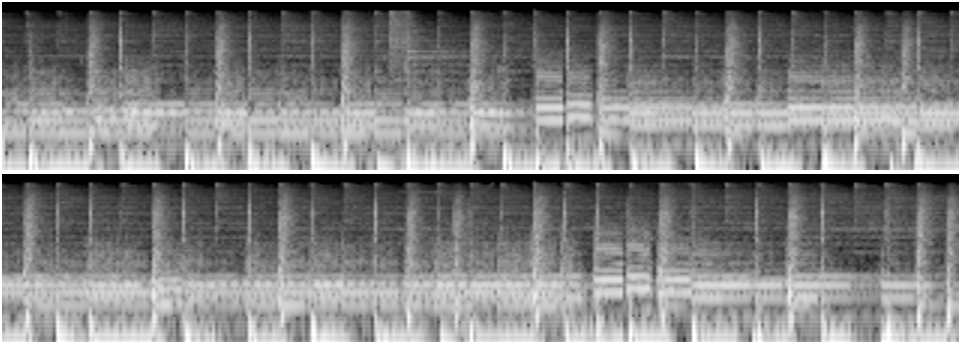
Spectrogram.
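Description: A pop-rock trio playing the instrumental opening of a song live: electric guitar chords over bass guitar, with a drum kit keeping a steady beat.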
